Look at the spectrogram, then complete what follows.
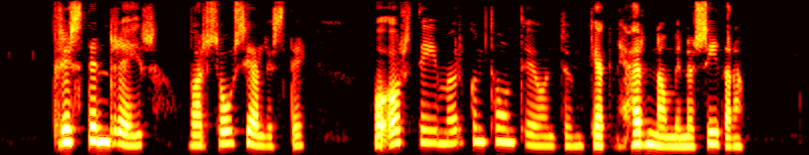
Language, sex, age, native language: Icelandic, female, 30-39, Icelandic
